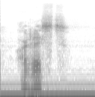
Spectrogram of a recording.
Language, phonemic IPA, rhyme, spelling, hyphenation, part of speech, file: Dutch, /ɑˈrɛst/, -ɛst, arrest, ar‧rest, noun, Nl-arrest.ogg
- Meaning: 1. sentence passed by a higher court 2. confiscation ordered by a legal ruling 3. detention, confinement, especially after being arrested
